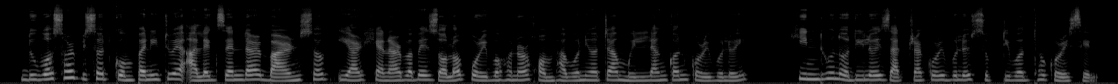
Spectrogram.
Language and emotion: Assamese, neutral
